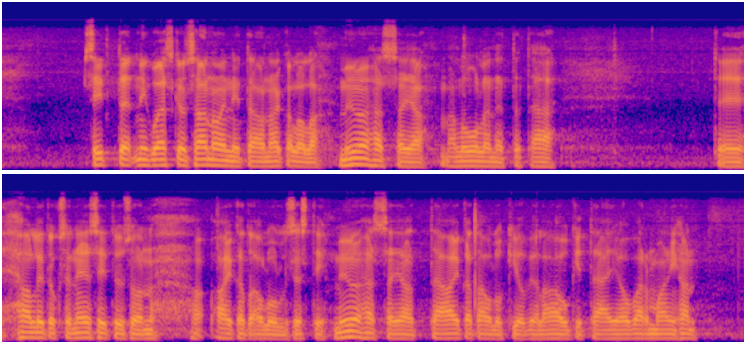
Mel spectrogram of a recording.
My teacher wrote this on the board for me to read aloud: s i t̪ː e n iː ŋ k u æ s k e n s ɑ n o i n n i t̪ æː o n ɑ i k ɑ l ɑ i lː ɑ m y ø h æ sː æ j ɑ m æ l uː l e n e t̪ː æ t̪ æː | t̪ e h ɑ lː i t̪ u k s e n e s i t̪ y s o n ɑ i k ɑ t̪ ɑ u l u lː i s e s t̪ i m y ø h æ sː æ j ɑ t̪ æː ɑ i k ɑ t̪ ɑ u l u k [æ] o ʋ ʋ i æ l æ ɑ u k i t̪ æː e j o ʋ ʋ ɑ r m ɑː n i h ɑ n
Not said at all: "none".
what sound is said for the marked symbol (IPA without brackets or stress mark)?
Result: i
